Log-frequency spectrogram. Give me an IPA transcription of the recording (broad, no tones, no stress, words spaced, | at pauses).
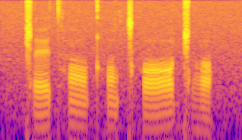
ǁætʰɑ̃ː qʰɔ̃ǀʰɑːɡ͡ǁɑ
